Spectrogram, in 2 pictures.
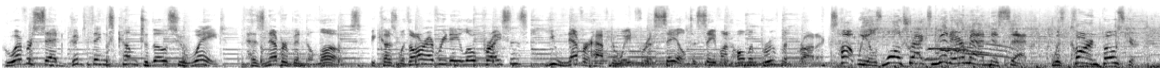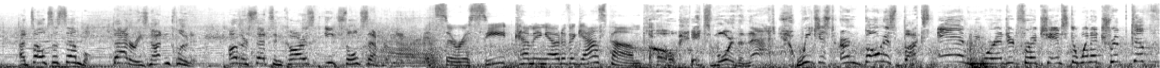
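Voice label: M EN CA commercial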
